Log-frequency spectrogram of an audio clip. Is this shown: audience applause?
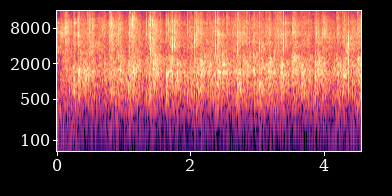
yes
